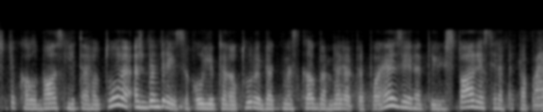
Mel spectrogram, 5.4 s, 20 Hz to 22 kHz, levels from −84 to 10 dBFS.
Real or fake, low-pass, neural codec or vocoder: fake; 7.2 kHz; codec, 16 kHz, 1 kbps, FreqCodec, smaller model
